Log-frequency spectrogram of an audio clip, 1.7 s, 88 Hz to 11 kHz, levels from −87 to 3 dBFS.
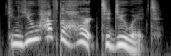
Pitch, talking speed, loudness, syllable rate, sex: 260 Hz, 280 wpm, -16 LUFS, 5.5 syllables/s, female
